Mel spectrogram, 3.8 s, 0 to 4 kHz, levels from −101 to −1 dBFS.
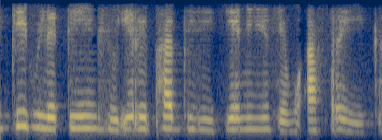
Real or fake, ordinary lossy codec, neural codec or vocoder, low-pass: fake; AAC, 32 kbps; codec, 16 kHz, 1.1 kbps, Voila-Tokenizer; 3.6 kHz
